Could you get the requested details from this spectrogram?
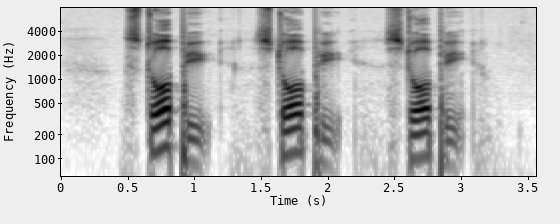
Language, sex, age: Danish, male, 24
